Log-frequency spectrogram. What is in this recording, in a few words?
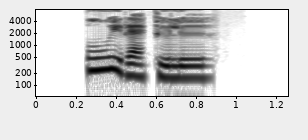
Új Repülő pronounciation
